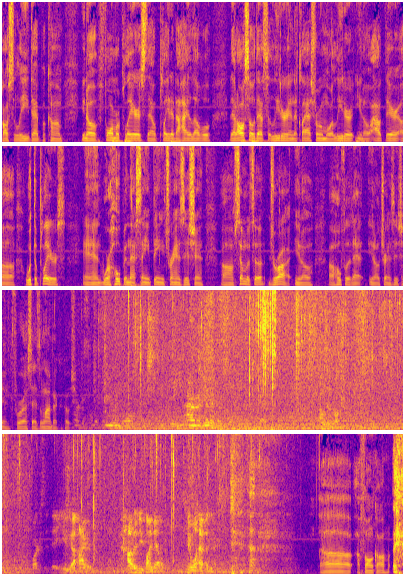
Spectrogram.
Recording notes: addresses the media during his press conference at Gillette Stadium on Wednesday, February 21, 2024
